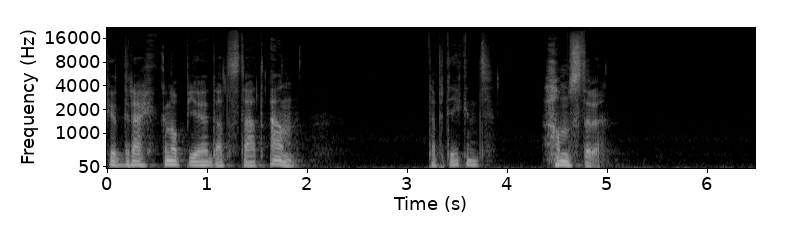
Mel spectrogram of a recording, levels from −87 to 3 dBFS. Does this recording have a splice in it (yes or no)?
no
